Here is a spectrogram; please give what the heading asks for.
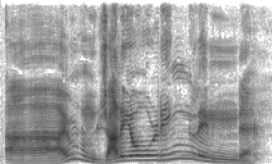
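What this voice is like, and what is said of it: Exaggerated bad British accent. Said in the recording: “That batshit dog crap accent”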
